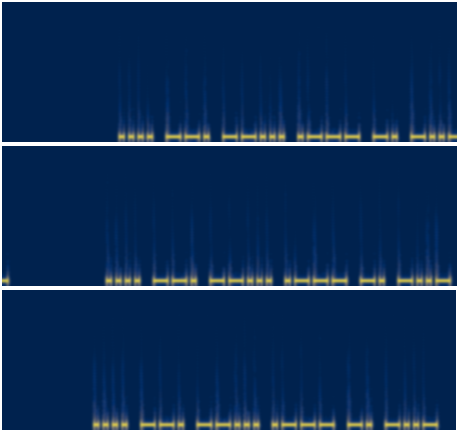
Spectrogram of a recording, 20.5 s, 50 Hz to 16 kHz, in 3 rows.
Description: Morse code, heard as a keyed tone, about 17 wpm, 700 Hz. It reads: HG7JNX HG7JNX HG7JNX
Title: DXCC-100 Call Signs - 6 Characters - Repeated 3x - 17wpm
